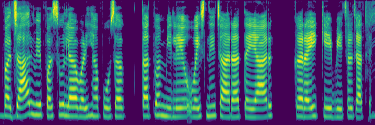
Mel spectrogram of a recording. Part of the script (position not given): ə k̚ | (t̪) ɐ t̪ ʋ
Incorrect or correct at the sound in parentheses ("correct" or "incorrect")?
correct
